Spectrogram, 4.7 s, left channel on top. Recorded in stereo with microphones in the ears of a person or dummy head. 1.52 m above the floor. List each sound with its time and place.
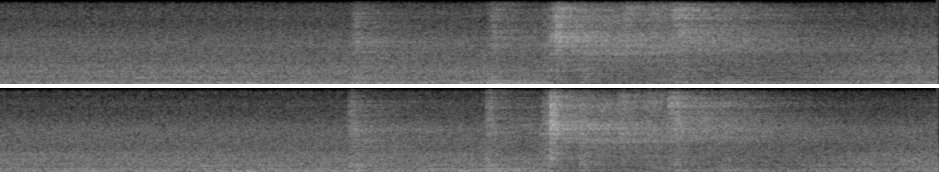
1.8 s a cupboard door: 65° right (ahead or behind), 6.5 m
